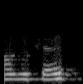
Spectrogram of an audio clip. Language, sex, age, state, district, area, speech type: Telugu, female, 18-30, Andhra Pradesh, Chittoor, rural, conversation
